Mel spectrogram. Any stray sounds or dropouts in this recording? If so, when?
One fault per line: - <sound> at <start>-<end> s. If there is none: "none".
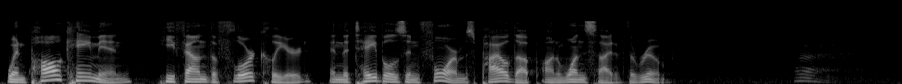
- sigh at 7.9-8.9 s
